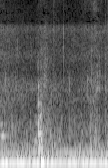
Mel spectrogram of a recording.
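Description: A steady, low engine hum running evenly, with a brief voice heard a little under a second in.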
